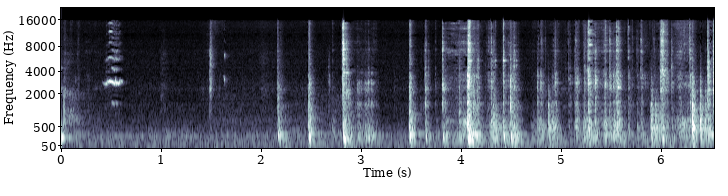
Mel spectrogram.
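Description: Metal Marcel curling irons clicking and clinking as they are handled against each other and their holders, a rapid string of light knocks starting about two seconds in.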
